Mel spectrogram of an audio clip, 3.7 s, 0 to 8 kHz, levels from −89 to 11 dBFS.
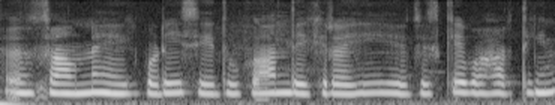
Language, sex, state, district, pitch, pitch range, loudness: Hindi, female, Chhattisgarh, Sukma, 245 Hz, 235-250 Hz, -14 LUFS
